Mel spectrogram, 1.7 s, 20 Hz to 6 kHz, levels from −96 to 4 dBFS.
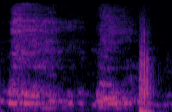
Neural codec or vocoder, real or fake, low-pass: codec, 44.1 kHz, 7.8 kbps, Pupu-Codec; fake; 5.4 kHz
